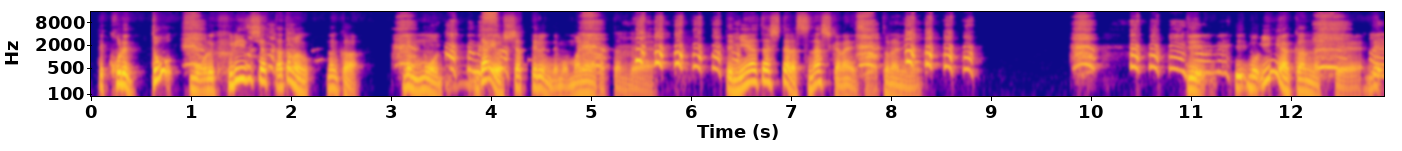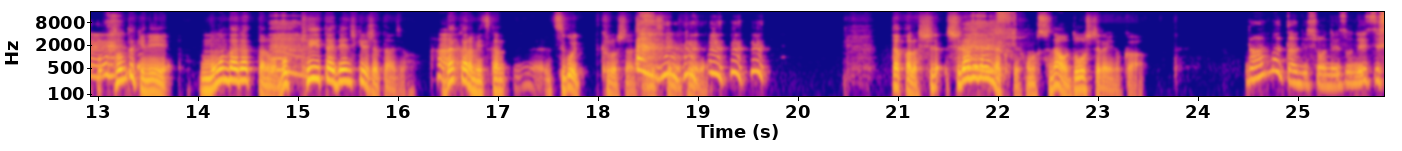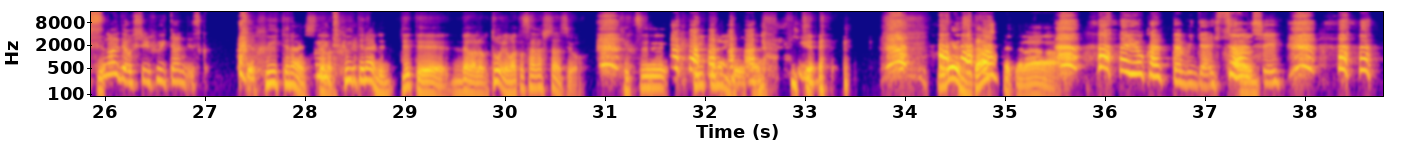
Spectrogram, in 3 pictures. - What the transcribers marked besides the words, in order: laugh; laugh; laughing while speaking: "はい"; chuckle; laugh; chuckle; laughing while speaking: "拭いてる"; laugh; laughing while speaking: "良かったみたいな、一安心"; laughing while speaking: "状態で"; laugh; laugh
- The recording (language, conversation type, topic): Japanese, podcast, 迷った末に見つけた美味しい食べ物はありますか？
